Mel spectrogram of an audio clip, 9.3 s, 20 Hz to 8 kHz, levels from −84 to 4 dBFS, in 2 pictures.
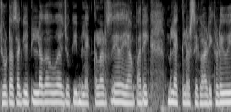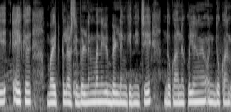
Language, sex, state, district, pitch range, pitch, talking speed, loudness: Hindi, female, Uttar Pradesh, Hamirpur, 195-210 Hz, 200 Hz, 255 wpm, -15 LUFS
